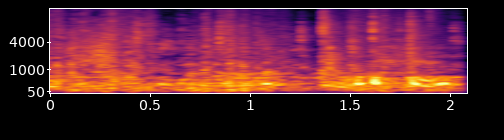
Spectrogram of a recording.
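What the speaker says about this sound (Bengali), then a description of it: "কত সুন্দর কবুতরগুলো" Pigeons coo softly in a pigeon farm that houses a few hundred birds, a steady mix of low throaty calls and rustling, with a few clearer coos rising near the end.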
